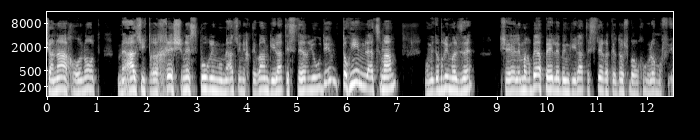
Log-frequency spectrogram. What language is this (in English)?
Hebrew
